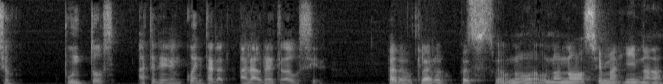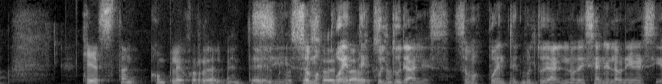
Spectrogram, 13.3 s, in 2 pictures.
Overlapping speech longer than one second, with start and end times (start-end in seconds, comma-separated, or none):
9.1-10.6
